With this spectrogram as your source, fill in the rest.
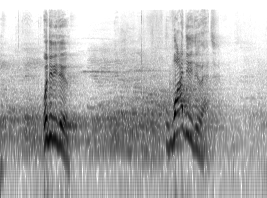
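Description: A man speaks loudly and with animation through a microphone in an echoing hall.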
